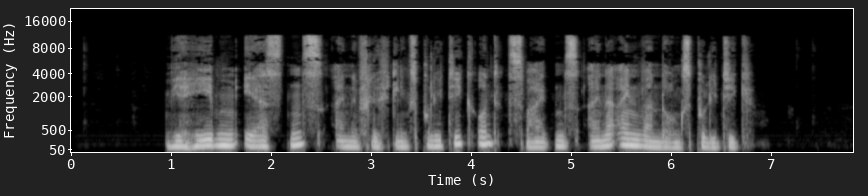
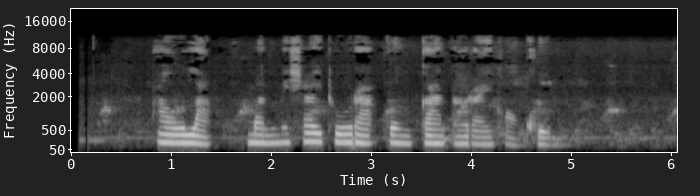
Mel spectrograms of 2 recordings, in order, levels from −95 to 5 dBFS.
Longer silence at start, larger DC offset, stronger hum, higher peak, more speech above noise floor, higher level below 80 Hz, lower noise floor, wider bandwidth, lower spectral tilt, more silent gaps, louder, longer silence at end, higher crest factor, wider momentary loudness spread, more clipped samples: first, 0.95 s vs 0.25 s; neither; neither; about the same, -6 dBFS vs -6 dBFS; first, 57 dB vs 26 dB; first, -46 dBFS vs -70 dBFS; first, -80 dBFS vs -50 dBFS; about the same, 11.5 kHz vs 11.5 kHz; about the same, -4 dB/octave vs -5 dB/octave; neither; about the same, -23 LUFS vs -25 LUFS; first, 1 s vs 0 s; about the same, 18 dB vs 20 dB; second, 7 LU vs 21 LU; neither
